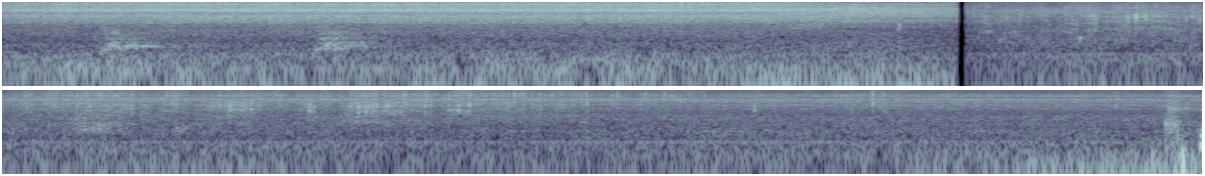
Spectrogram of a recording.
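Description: Water spraying from a garden hose in a steady hiss. About five seconds in the hiss drops off sharply, and a quieter, uneven spray noise carries on.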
